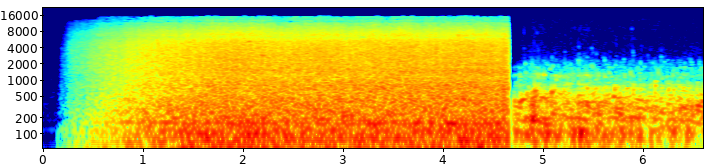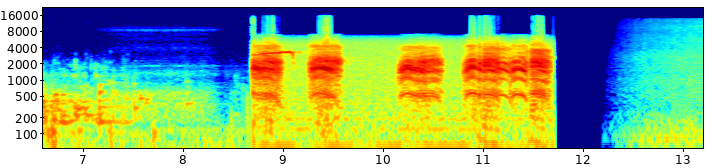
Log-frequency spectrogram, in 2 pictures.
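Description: Four loud, harsh cawing bird calls in quick succession near the end, each with a rough, harmonic-rich tone. Before them comes a steady noisy hiss, which cuts abruptly to a low rumble that fades away.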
